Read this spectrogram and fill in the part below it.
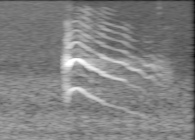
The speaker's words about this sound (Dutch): En dan dit. Buizerd. Dat hij dat zo onmiddellijk herkent.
